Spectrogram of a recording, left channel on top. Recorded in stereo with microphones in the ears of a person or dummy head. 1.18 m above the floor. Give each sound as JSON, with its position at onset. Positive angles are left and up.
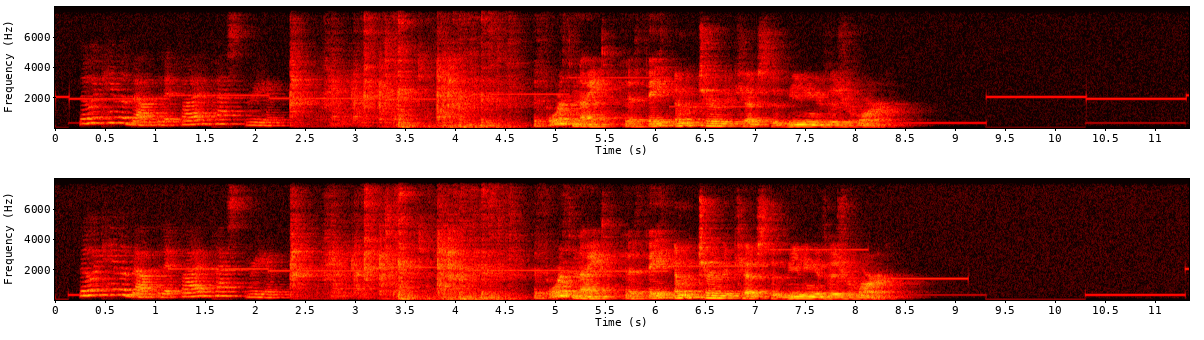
{"t": 0.2, "sound": "a woman speaking", "side_deg": 15, "distance_m": 0.8}
{"t": 2.3, "sound": "crumpling", "side_deg": 45, "distance_m": 1.8}
{"t": 4.8, "sound": "a man speaking", "side_deg": 20, "distance_m": 1.0}
{"t": 6.2, "sound": "a man speaking", "side_deg": -30, "distance_m": 1.3}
